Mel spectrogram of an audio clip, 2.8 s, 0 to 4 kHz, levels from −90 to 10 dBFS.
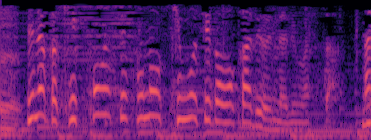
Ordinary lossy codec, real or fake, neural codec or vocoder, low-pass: MP3, 16 kbps; real; none; 3.6 kHz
